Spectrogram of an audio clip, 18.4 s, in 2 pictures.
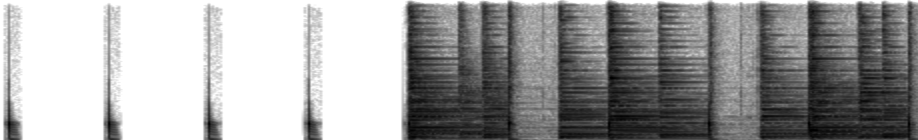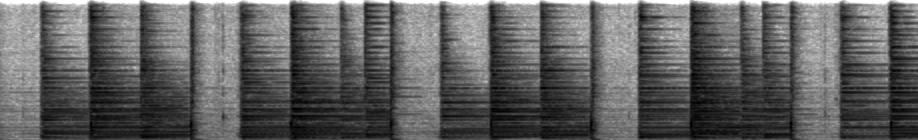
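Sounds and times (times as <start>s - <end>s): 
instrument strumming: 4.1s - 18.3s.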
